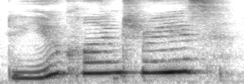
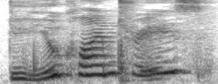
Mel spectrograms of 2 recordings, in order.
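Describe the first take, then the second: First: Higher, slow squeaky question; little raccoon asking. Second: High, slow question; little raccoon asking. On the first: Raccoon repeating his question to the fawn, high and slow. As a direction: stretch it out in the critter voice. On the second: Raccoon asking the fawn about trees, high and slow. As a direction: ask it slowly and sweetly. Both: A narrator's reading. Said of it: "said the little raccoon".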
